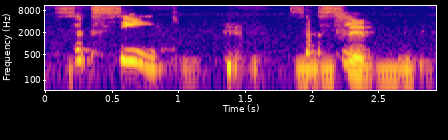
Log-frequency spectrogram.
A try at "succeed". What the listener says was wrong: Bukan sukses, ya. Succeed.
